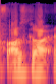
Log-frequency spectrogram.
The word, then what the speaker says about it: Asghar: So Musharraf Asghar, M-U-S-H-A-R-A-F, Asghar, A-S-G-H-A-R.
